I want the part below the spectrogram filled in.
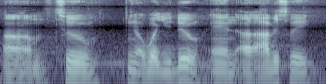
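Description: Mellow, low, even-toned male interviewer. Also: unhurried, gravelly, a little hiss or hum. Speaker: podcast interviewer. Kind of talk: casual conversational questioning.

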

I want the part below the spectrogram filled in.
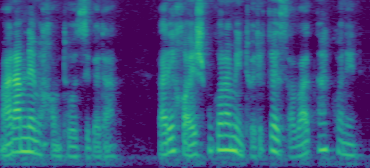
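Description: A woman reading the lines of an earnest young male student who answers softly and insistently. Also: sits low, animated, creaky, slightly rough, pitched below the performer's own voice, exaggerated voice. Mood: calm, placating.

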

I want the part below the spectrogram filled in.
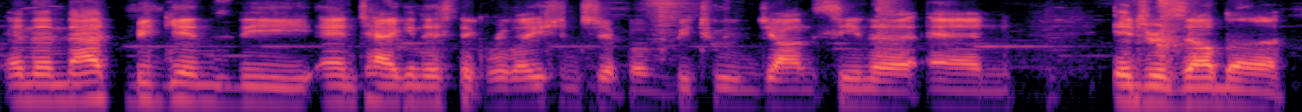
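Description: A man's voice: on the low side, flat delivery, moderate pace, a little mellow, rough recording. A man co-hosting a casual podcast about a movie, rambling with lots of ums and restarts. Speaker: podcast co-host. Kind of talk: casual movie-discussion chat.

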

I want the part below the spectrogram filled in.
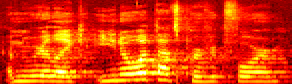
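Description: A young American woman co-hosts a podcast with casual, emphatic talk. Her voice sits slightly high, and the room around her is noticeably echoey. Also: quick pace, darkish tone. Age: early 20s. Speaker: podcast co-host. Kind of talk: casual chat. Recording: roomy, echoing room sound.

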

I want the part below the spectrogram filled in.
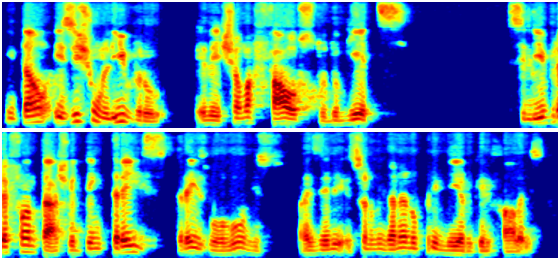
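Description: A man's voice: medium pitch, fairly quick, dark tone, slightly rough, dry recording. A man talking as a therapist guest on a podcast, urging listeners in a fervent, preacher-like way. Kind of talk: earnest podcast talk.

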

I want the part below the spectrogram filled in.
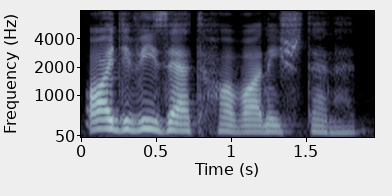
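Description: A woman's voice: low voice, animated. A woman reading an audiobook, voicing a blind, wounded Roman soldier who pleads weakly and tearfully for water. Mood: pleading.

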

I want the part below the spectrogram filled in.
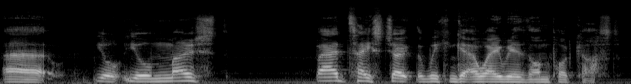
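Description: A man's voice: medium pitch, darkish tone. A man co-hosting a podcast, chatting casually in a jokey, teasing way and often cutting in. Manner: jokey, teasing, quick to interrupt. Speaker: podcast co-host. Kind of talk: casual chat.

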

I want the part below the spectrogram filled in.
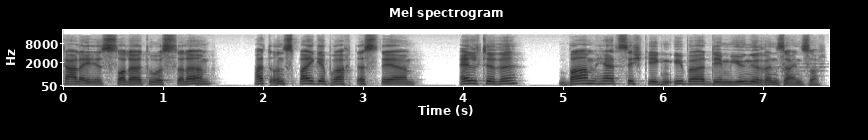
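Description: A man's voice: fairly high pitch, a little mellow, dry recording, clean studio sound. A man giving an earnest religious talk on parenting, admonishing his listeners and sprinkling in Arabic phrases. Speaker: preacher.

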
